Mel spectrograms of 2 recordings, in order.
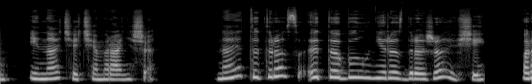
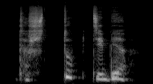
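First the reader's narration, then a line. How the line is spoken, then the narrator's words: Flustered groan. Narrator (Russian): простонал он, чувствуя, как кровь бросилась в лицо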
